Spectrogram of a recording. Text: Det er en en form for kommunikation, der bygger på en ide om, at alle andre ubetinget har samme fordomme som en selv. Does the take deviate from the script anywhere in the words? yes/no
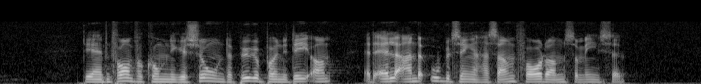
no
